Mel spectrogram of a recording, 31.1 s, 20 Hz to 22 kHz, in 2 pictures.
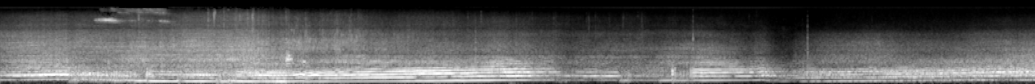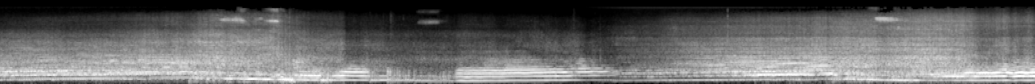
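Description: Peugeot 106 hill-climb race car's engine pulling hard under full throttle, its pitch climbing through each gear and dropping back at each gear change, with lifts and downshifts for the bends. Several passes are cut together, each starting abruptly.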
